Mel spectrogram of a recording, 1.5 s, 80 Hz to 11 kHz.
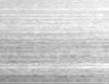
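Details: Champion generator, about 3000 hours, original spark plug, after no-start fixed by checking fuel lines: steady, even hum holding one pitch under load, no surging; owner suspects fuel distribution issue or bad fuel.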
